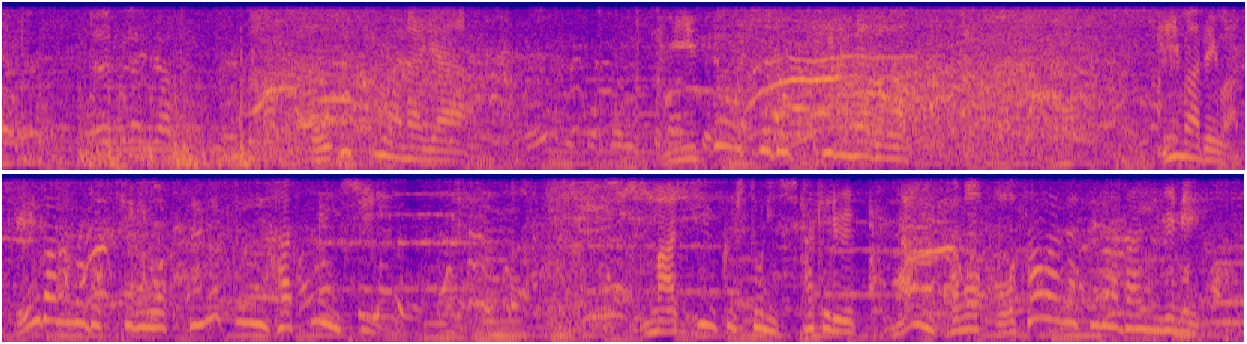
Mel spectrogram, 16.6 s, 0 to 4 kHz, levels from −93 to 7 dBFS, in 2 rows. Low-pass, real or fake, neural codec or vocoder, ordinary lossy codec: 3.6 kHz; fake; codec, 44.1 kHz, 7.8 kbps, DAC; none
